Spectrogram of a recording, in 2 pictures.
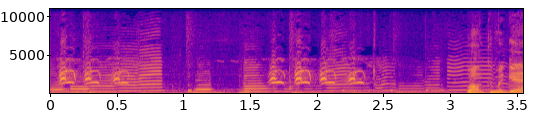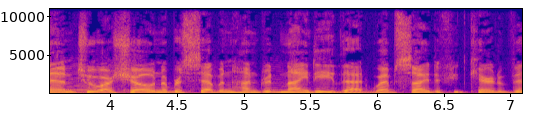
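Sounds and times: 
Canada Jay harsh nasal calls: 0:00.0 - 0:05.8
speech: 0:03.1 - 0:07.0.

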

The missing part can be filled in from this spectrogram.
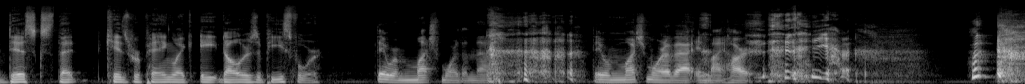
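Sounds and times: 
speech: 0:00.1 - 0:08.9, 0:09.7 - 0:10.2
harsh coughing: 0:07.0 - 0:08.9, 0:09.7 - 0:10.2.

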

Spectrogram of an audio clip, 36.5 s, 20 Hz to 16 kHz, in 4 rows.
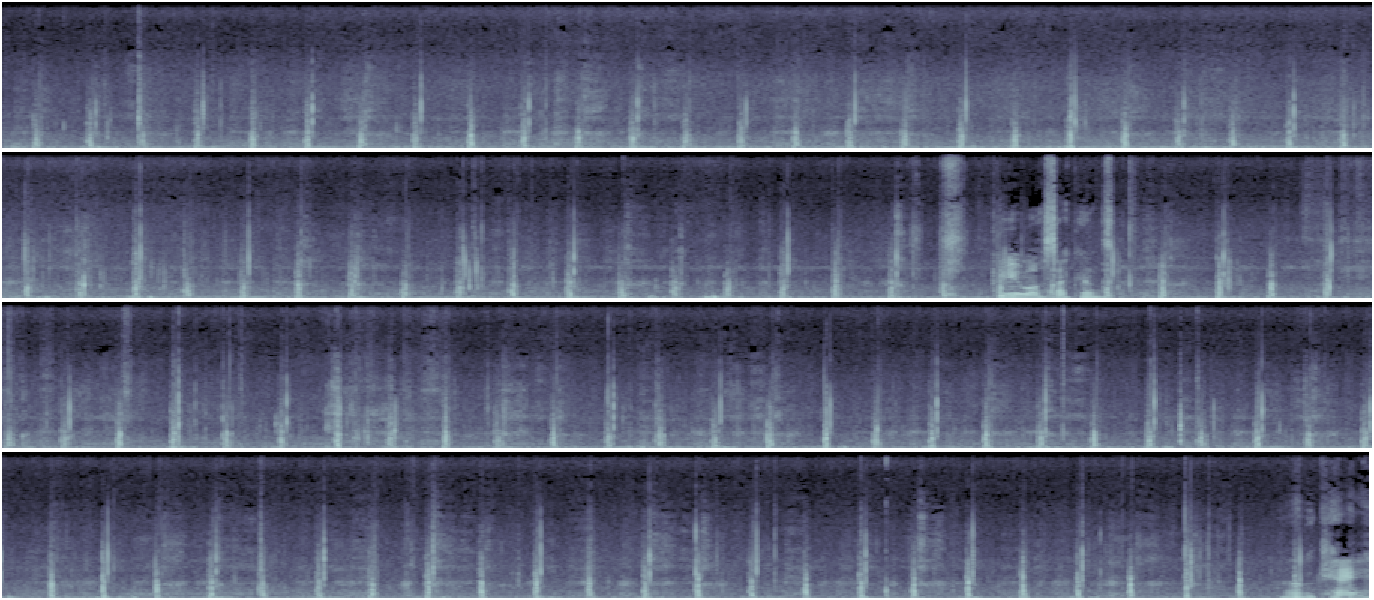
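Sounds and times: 
footsteps walking outdoors: 0:00.0 - 0:36.5
speech: 0:16.0 - 0:16.6, 0:36.3 - 0:36.5.

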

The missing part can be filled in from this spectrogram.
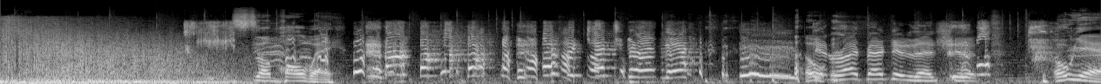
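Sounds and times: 
massive roaring explosion ripping a hole in a ceiling: 0:00.0 - 0:02.9
laughter: 0:02.4 - 0:08.6
speech: 0:02.6 - 0:04.1, 0:04.8 - 0:11.0.

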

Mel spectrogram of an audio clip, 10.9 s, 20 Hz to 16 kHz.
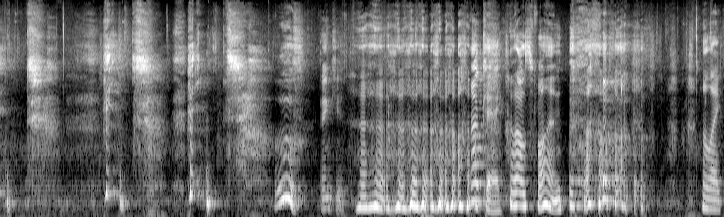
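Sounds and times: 
sharp breathy sneezes with hissing exhales: 0:01.5 - 0:04.6
speech: 0:04.4 - 0:09.4, 0:10.6 - 0:10.8
laughter: 0:05.3 - 0:07.5, 0:08.6 - 0:10.3.

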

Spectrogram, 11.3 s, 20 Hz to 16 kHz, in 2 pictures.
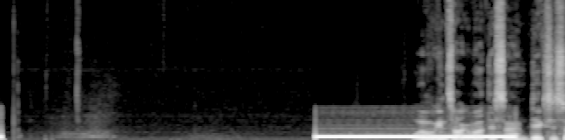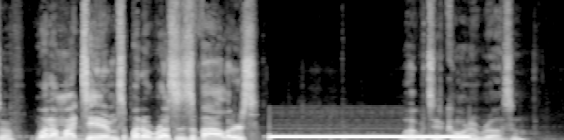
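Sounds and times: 
loud steady ringing tone of an outgoing phone call: 0:03.2 - 0:05.2, 0:08.3 - 0:10.4
speech: 0:04.5 - 0:08.4, 0:09.7 - 0:11.0.

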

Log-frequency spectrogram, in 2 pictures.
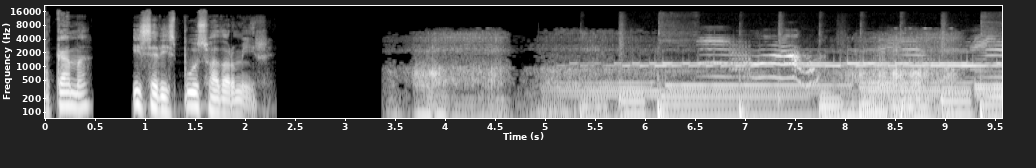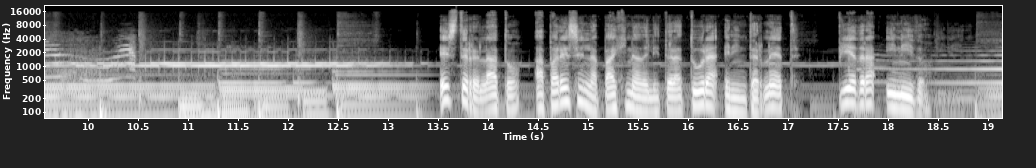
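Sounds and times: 
speech: 0:00.0 - 0:02.3, 0:13.5 - 0:18.6
steady low droning musical background: 0:04.9 - 0:19.1
cat meowing in drawn-out rising and falling cries: 0:06.5 - 0:10.7.

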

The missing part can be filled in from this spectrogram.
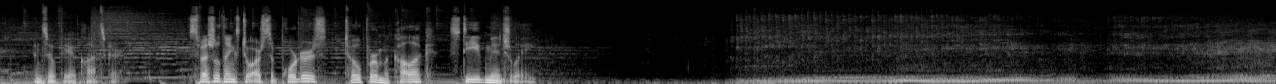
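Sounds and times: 
speech: 0:00.3 - 0:05.4
loud motorcycle engine revving: 0:06.2 - 0:12.7.

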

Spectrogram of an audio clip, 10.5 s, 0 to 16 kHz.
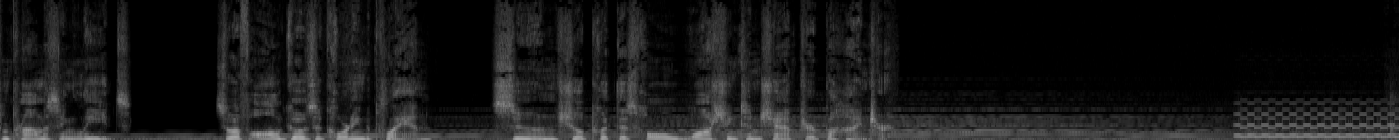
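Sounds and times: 
speech: 0:00.0 - 0:01.0, 0:01.6 - 0:06.8
electronic telephone ringing with a warbling trill: 0:09.2 - 0:10.4.

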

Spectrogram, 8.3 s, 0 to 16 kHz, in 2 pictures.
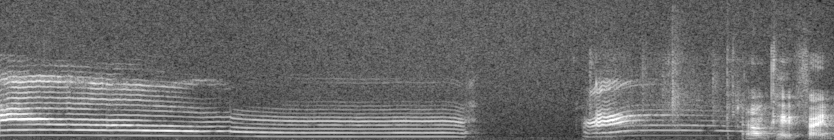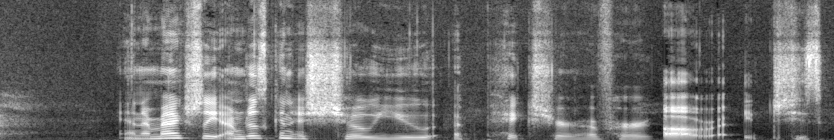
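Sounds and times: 
black female cat meowing: 0:00.0 - 0:03.8
speech: 0:03.7 - 0:08.3.

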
